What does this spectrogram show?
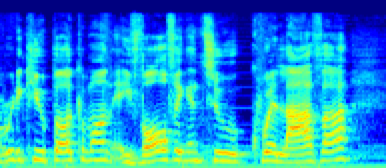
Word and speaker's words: Quilava: Once again, Cyndaquil, really cute Pokemon, evolving into Quilava, Quilava. I'm not sure how to pronounce that. I think Quilava is the way to go.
